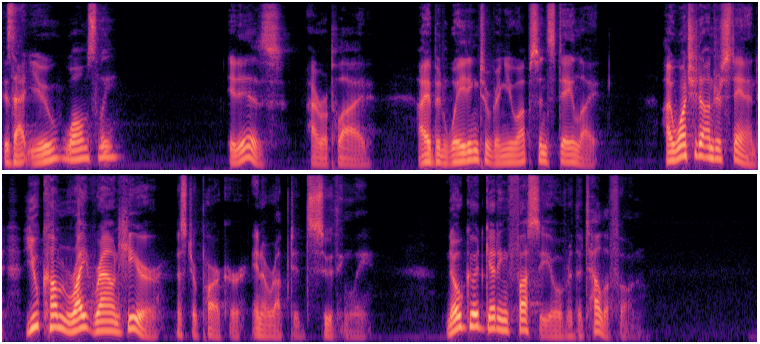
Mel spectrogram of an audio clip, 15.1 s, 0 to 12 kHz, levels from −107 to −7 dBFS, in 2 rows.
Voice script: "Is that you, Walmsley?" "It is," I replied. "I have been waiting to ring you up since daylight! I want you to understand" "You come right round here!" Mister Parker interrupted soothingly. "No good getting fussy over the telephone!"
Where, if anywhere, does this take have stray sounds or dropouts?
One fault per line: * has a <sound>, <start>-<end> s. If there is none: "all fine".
all fine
